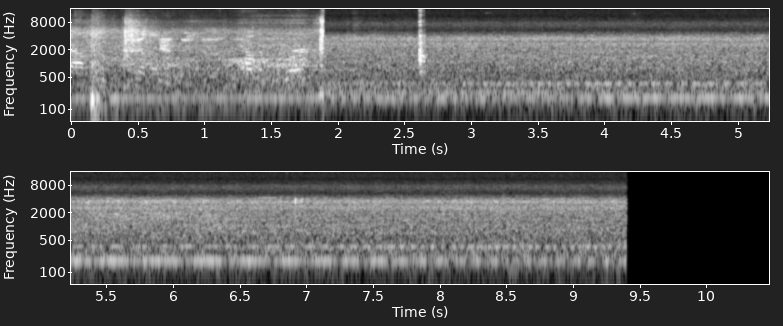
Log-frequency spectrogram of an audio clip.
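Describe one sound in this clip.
An engine idles steadily nearby.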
